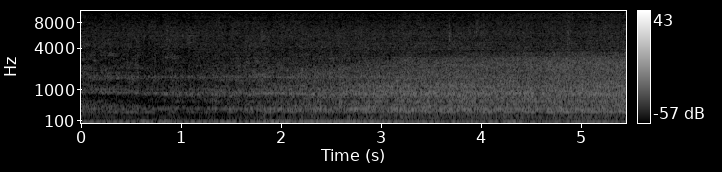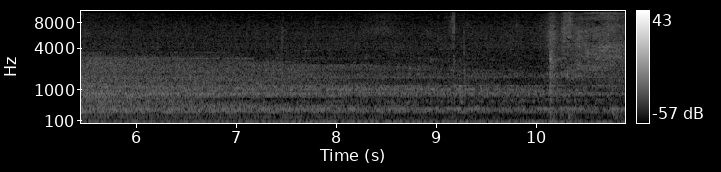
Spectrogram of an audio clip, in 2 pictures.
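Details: Cooler Master Cooling X PC at idle, with the microphone next to the SFX power supply: a steady whooshing drone and low hum. The PSU fan never turns off and is the loudest component, though the PC is advertised at about 20 dB at idle.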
